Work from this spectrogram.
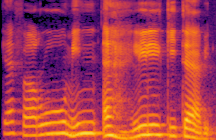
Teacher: പല്ലിൽ നിന്ന് കുറച്ചു വിട്ട് തന്നെ പറയണം കഫറു മിൻ അഹ്ലിൽ കിതാബി കഫറു റാ ഹെവിയാണ് ബാക്കിയൊക്കെ ലൈറ്റ് ആണ് കഫറു പിന്നെ പറയുമ്പോൾ റ പറയുമ്പോൾ നല്ല ചുണ്ട് നല്ലോണം റൗണ്ട് ആയിട്ട് വരാം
